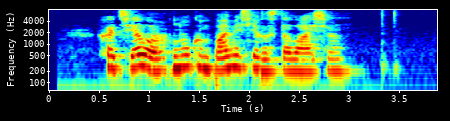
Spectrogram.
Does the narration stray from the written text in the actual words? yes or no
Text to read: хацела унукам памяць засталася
no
